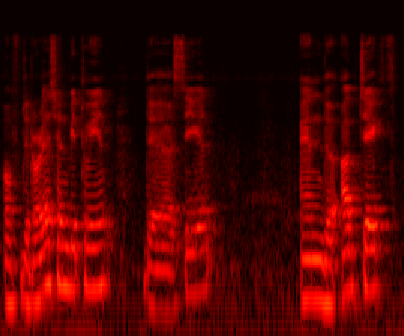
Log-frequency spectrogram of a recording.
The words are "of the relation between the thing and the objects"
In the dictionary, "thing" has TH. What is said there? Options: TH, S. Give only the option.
S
